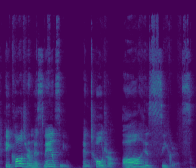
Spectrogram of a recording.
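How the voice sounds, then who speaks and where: Animated woman reading a children's storybook aloud. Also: mid-range voice, unhurried. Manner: animated, lilting delivery for young children. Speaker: children's read-aloud host. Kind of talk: expressive storybook read-aloud.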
